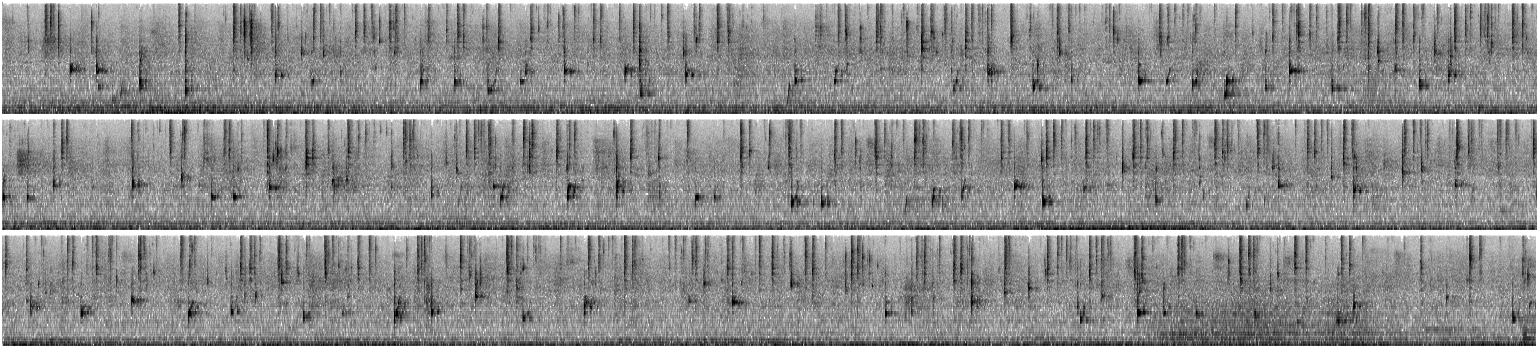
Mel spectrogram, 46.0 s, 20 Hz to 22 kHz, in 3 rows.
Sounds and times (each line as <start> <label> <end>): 0.0 rain 46.0
22.7 old iron drain 46.0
